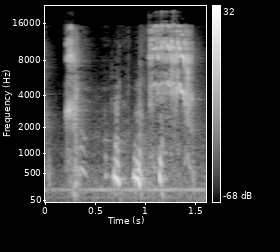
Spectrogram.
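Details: Young orphaned flying fox in rehabilitation care, reacting to coughing: a few short squeaky chirps followed by a shrill high-pitched squeal, all within two seconds, with a low steady hum underneath.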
